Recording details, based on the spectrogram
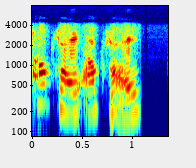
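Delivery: ordinary talk, nothing marked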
